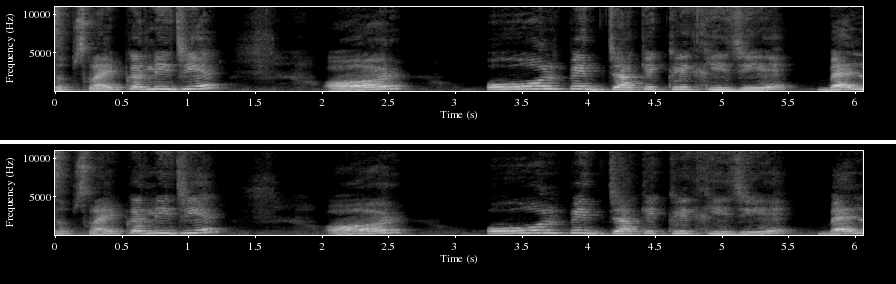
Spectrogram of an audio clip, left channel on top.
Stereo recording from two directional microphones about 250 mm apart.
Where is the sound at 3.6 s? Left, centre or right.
Left.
